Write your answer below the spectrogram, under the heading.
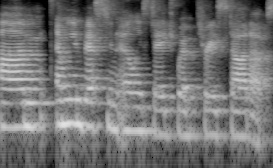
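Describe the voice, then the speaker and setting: A woman with an Australian accent speaks at a moderate pace and medium pitch, with ordinary pitch variation and audible room echo. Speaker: panel moderator, investment firm director. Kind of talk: panel discussion.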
